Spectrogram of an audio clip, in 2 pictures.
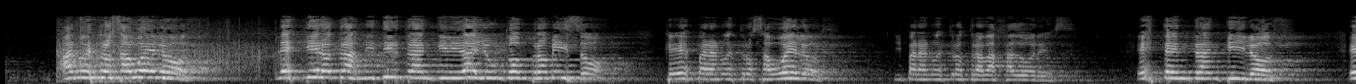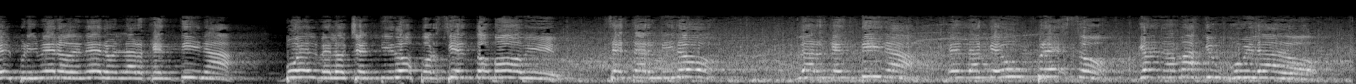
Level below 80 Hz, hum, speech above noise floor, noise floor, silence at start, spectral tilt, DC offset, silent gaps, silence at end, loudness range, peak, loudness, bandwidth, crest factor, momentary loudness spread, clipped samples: -52 dBFS; none; 37 dB; -51 dBFS; 0.55 s; -4.5 dB/octave; under 0.1%; none; 0 s; 8 LU; -2 dBFS; -15 LUFS; 10.5 kHz; 14 dB; 12 LU; under 0.1%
